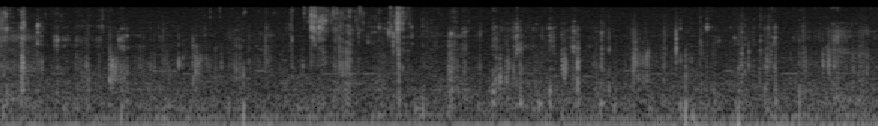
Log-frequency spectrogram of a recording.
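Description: A person chewing a mouthful of stir-fried somen noodles in green-onion oil: faint, scattered wet mouth smacks and clicks, a little louder about three and four seconds in, over a steady low hum.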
